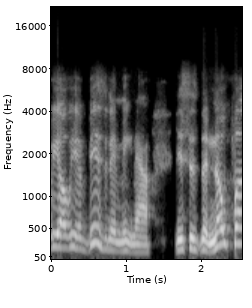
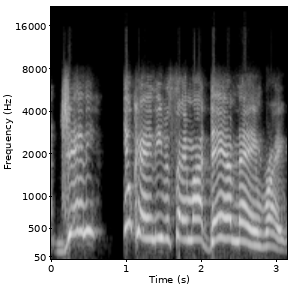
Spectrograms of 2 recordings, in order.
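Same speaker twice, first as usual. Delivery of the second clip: higher, indignant Waba comeback; mock Waba; 8 semitones higher than usual. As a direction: throw it back like an offended man. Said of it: "Waba said".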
